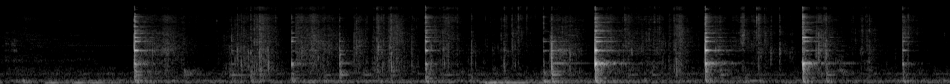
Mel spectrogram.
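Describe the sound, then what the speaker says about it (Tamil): Roasted dried chillies are scraped from a pan onto a plate, with a spoon clinking and tapping against metal in a series of sharp, regular knocks and rustling scrapes in between. "இதை வேறு பிளேட்டுக்கு மாற்றிடலாம்."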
